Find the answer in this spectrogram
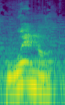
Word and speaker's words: Ueno: a night walk around Ueno. Ueno is like the neighborhood, like the zone we're going to be in. This is spelled like bueno in Spanish, but without the B.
